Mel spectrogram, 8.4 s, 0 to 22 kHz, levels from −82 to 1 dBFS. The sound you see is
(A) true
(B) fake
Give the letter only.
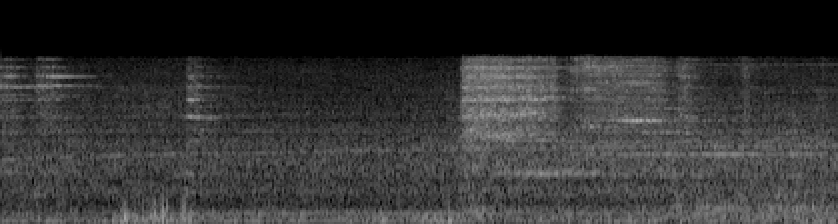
A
